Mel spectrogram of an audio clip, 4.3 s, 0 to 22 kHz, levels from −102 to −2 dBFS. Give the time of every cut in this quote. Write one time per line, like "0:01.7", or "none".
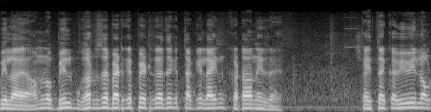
none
